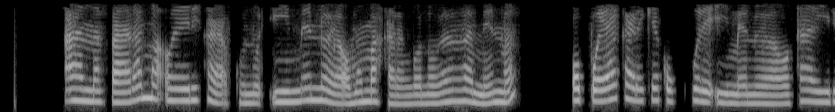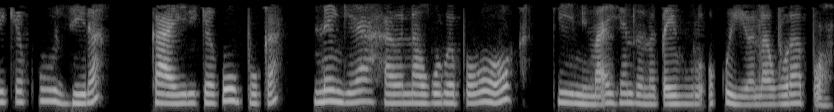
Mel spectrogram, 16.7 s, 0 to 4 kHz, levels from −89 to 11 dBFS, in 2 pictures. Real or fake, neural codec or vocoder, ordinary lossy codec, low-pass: fake; codec, 44.1 kHz, 7.8 kbps, DAC; MP3, 24 kbps; 3.6 kHz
